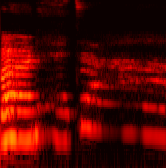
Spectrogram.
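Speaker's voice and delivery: mock wrestler shout, high, slow and drawn out.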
